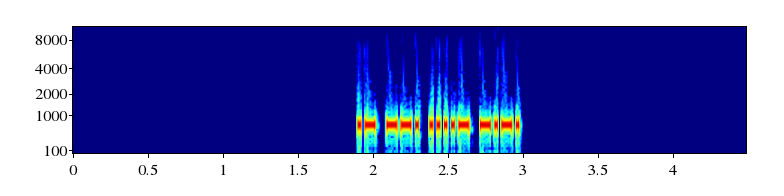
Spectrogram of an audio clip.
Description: Morse code, heard as a keyed tone, about 53 wpm, 700 Hz. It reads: AG4C
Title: USA Call Signs - 4 Characters - 50wpm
